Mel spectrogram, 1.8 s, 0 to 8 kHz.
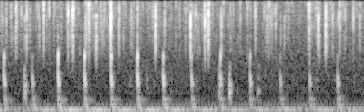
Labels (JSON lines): {"label": "biophony, knock", "recorder": "SoundTrap 300"}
